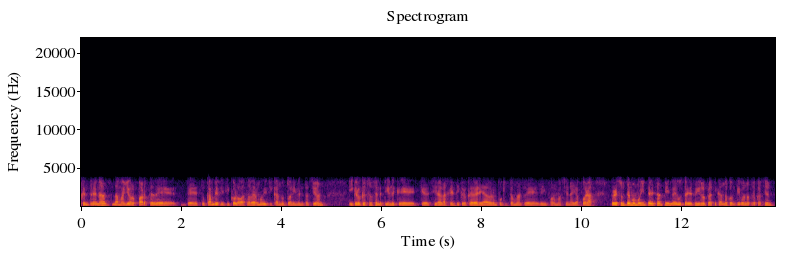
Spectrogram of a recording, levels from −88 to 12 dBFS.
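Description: Throughout, the speech sounds rough, synthetic and confined to 150 Hz to 3.5 kHz. This is the G.729 codec, which rebuilds speech from a vocal tract model, consistent with 8 kbit/s.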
